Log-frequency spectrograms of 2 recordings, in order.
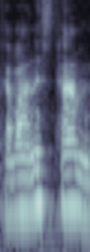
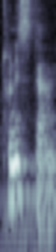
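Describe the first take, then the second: First: The word is said in its full form. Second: The word is said in a shortened form. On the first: This is the written form, not used in daily speech. "fiili günlük konuşmada tevanistem diye söylenmiyor" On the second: This is how it is said in everyday speech. "Tunistem diye söylüyoruz"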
